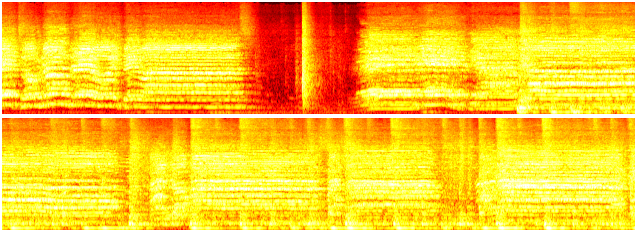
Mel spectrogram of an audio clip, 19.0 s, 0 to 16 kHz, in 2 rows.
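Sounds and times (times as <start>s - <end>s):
children's chorus singing: 5.3s - 19.0s.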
